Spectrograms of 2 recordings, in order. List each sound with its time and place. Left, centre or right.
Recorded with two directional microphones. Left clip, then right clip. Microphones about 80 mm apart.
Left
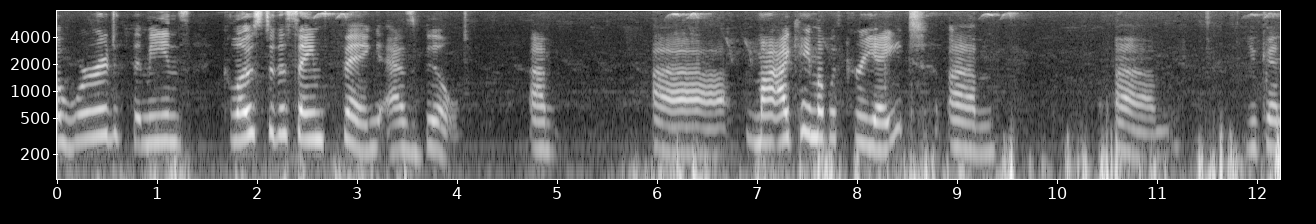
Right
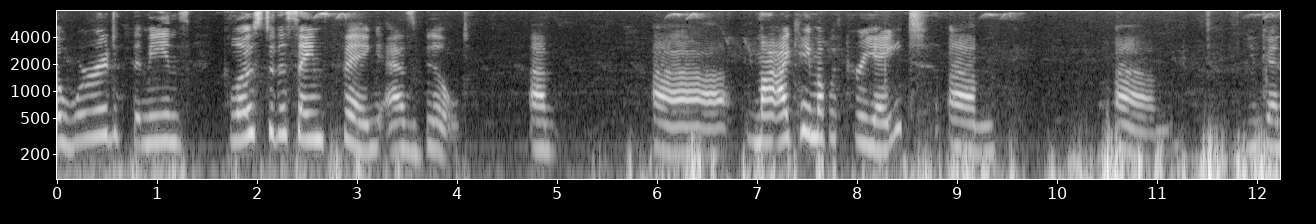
0.0 s a woman's voice: left
5.9 s speech: left
10.5 s speech: left
11.9 s speech: left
